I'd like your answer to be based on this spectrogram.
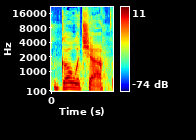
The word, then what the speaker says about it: Goitse: Cool thing about the name of the band, it is spelled G-O-I-T-S-E, but according to the Summerfolk website, it is pronounced Goicha, or something close to that.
